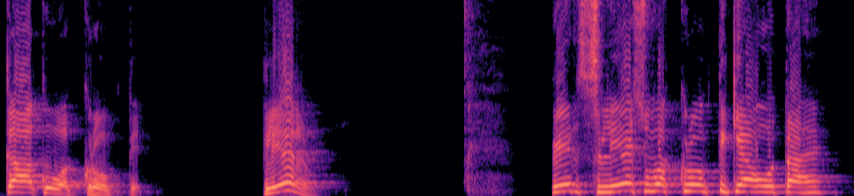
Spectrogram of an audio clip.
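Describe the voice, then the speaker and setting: A man giving a grammar lecture at an unhurried, deliberate pace, his voice sitting high for a man. He poses questions to himself and answers them, then repeats each definition so it sinks in. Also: big pitch swings. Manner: addresses students fondly as child. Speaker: teacher.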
